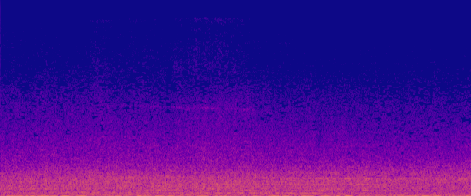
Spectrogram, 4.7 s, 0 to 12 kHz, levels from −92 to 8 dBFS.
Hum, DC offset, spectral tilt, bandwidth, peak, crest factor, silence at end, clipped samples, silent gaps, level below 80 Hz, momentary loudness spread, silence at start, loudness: none; under 0.1%; -7.5 dB/octave; 8 kHz; -22 dBFS; 12 dB; 0 s; under 0.1%; none; -48 dBFS; 3 LU; 0 s; -37 LUFS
